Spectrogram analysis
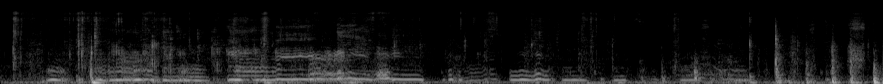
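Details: Four-week-old Dalmatian puppies, fat and chunky, indoors: repeated short tonal whimpers and grunts with stacked harmonics, some drawn out and wavering, mixed with low growly sounds and a person's voice nearby.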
